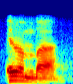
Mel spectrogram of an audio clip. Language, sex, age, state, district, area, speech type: Sanskrit, male, 18-30, West Bengal, South 24 Parganas, rural, conversation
